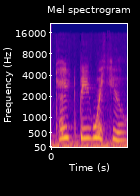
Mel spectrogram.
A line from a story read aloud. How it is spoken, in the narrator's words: the child begged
